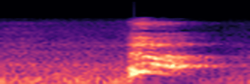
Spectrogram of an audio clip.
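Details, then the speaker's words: Persistent bad case of hiccups that breath-holding fails to stop: a single sharp, voiced hiccup, a sudden involuntary catch of breath with a brief squeak, against quiet room noise. "hey it's Thursday and I have a really bad case of the hiccups and I can't get rid of them they just won't go away"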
